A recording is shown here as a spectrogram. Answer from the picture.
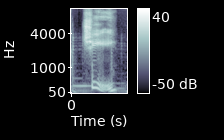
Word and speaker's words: Qi: Qi, pronounced Qi, is the most widely adopted wireless charging standard in the world today.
